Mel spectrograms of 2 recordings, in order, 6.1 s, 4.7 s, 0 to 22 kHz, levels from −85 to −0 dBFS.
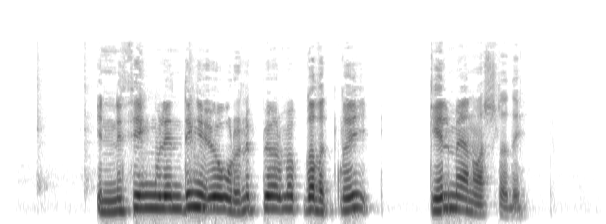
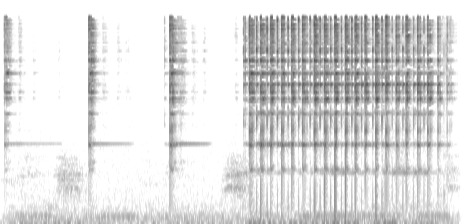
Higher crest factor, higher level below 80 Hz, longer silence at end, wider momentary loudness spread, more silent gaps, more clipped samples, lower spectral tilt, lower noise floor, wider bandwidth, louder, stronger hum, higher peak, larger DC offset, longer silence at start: second, 16 dB vs 26 dB; second, -74 dBFS vs -66 dBFS; first, 0.85 s vs 0.15 s; first, 13 LU vs 10 LU; neither; neither; first, -7.5 dB/octave vs 3.5 dB/octave; first, -79 dBFS vs -63 dBFS; second, 9.8 kHz vs 18 kHz; about the same, -23 LUFS vs -25 LUFS; neither; second, -8 dBFS vs -4 dBFS; neither; first, 1 s vs 0.05 s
